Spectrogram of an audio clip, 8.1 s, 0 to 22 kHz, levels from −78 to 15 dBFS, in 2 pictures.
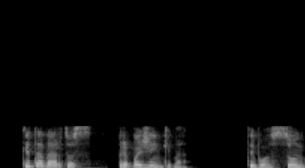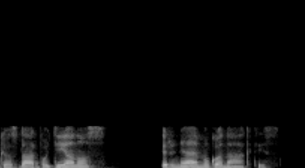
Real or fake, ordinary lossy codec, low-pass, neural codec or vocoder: real; MP3, 48 kbps; 5.4 kHz; none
